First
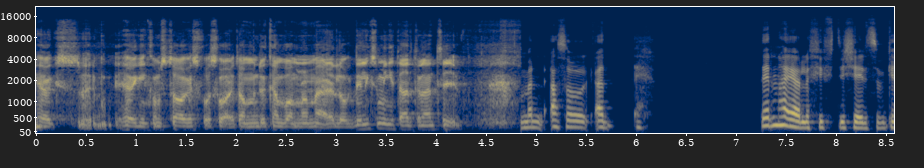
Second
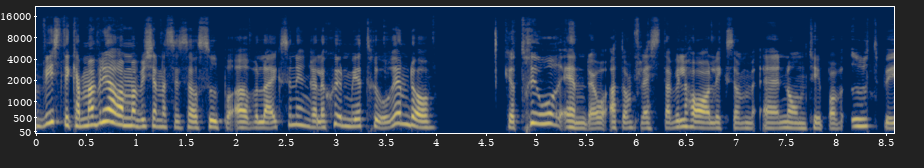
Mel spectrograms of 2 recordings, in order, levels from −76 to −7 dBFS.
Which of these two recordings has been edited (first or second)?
first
